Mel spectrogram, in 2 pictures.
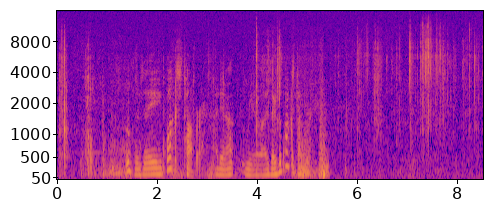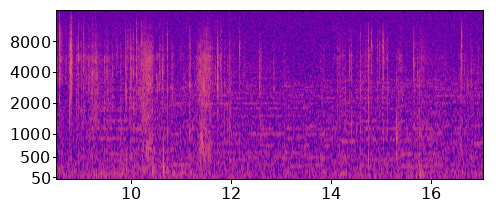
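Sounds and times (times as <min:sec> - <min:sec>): plastic wrapper crinkling and tearing: 0:02.3 - 0:12.7, 0:14.0 - 0:17.0.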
